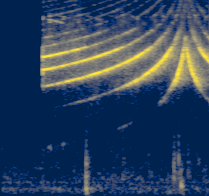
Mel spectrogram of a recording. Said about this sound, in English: Just walk right past that white box and an alarm will go off.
